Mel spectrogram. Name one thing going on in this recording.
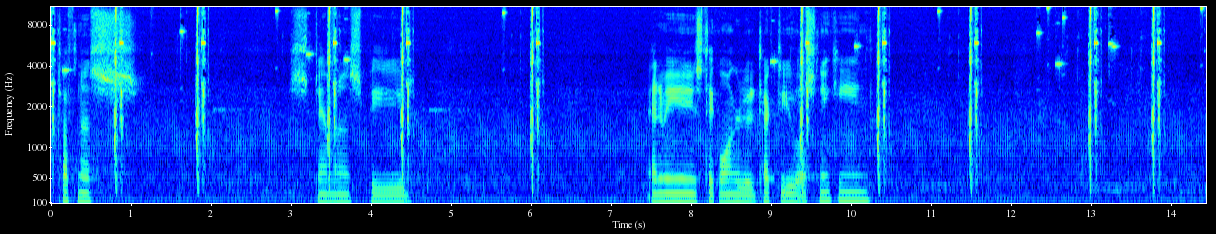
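Game menu clicks tick sharply as selections change.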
